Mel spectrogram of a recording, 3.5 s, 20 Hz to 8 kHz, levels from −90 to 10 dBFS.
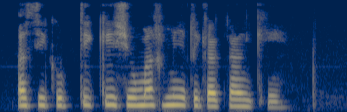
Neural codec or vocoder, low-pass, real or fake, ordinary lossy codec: none; 7.2 kHz; real; Opus, 64 kbps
